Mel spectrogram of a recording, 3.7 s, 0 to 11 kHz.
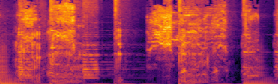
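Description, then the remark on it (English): Loud, squealing pig oinks and rough grunts come in a rapid series of bursts, layered over a short, busy musical sting with no one talking, played as bump music on the radio station Alternative Talk 1150. “I was just thinking Nathan's pig ears and nose are very appropriate for that bump music there. He's got the pigs out today.”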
